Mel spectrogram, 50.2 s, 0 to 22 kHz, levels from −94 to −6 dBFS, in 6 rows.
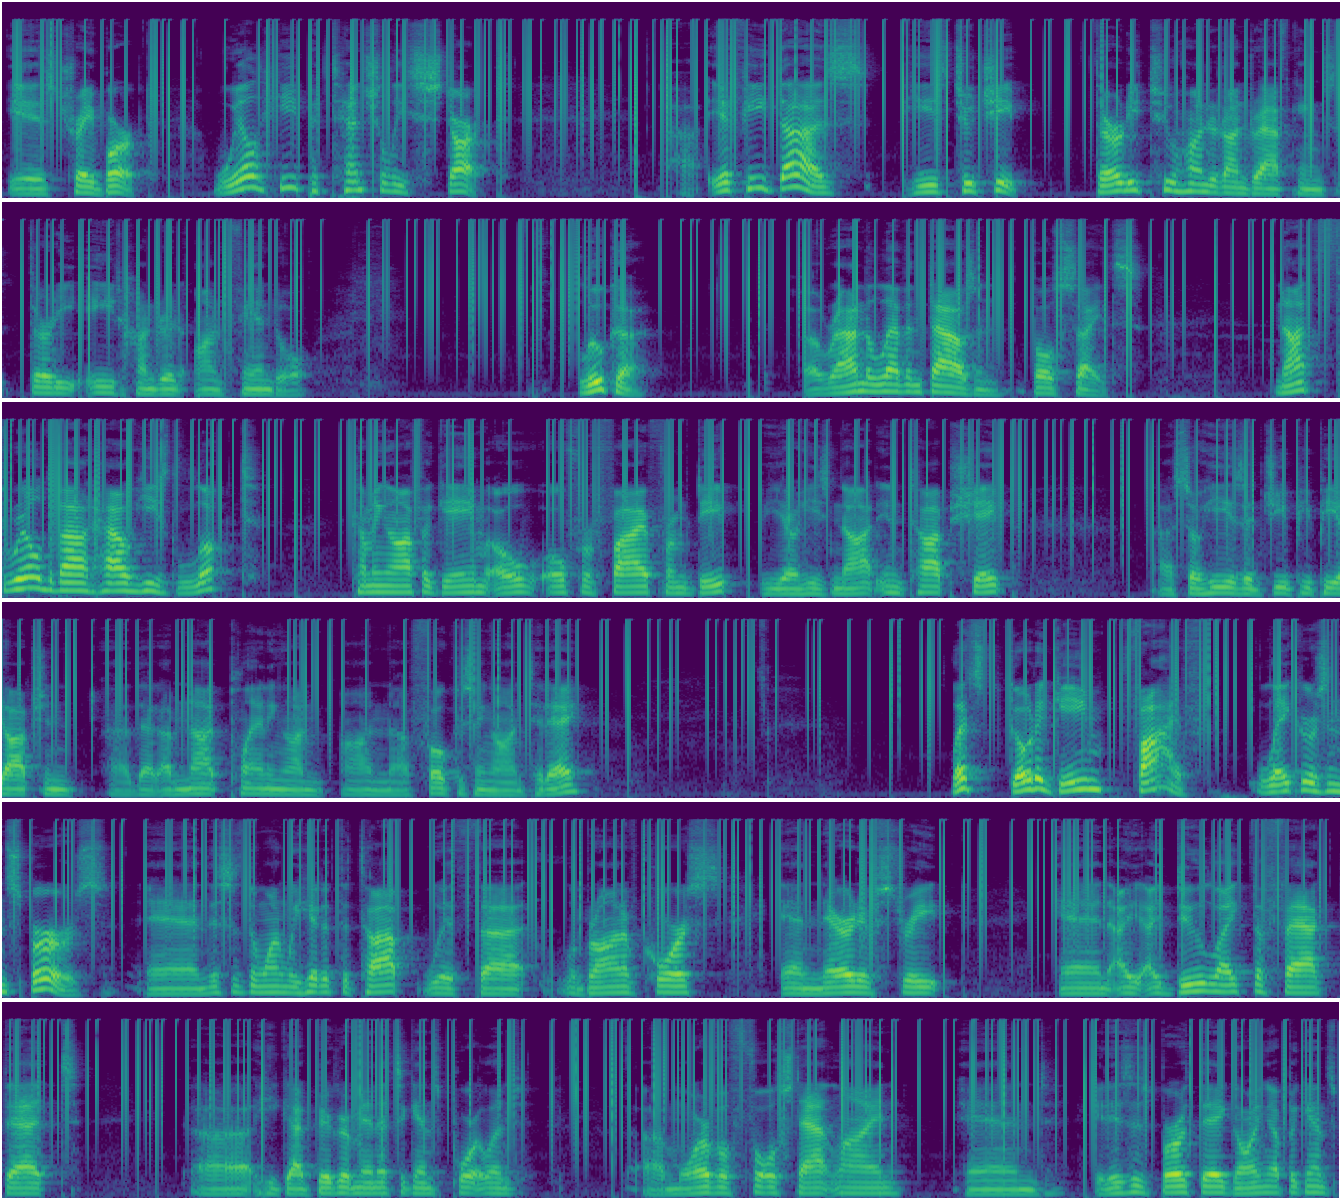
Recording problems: crackle, like an old record; loud; 6 dB below the speech

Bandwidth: 15 kHz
